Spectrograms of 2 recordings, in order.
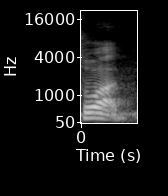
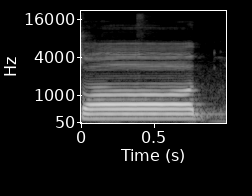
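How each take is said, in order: First: A w-glide follows the first consonant. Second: No w-glide; the vowel is drawn out. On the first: The speaker calls it wrong. "অনেকে কিন্তু সোয়াদ বলি" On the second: The speaker calls it right. "একটু টান দিয়ে উচ্চারণ করবেন"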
